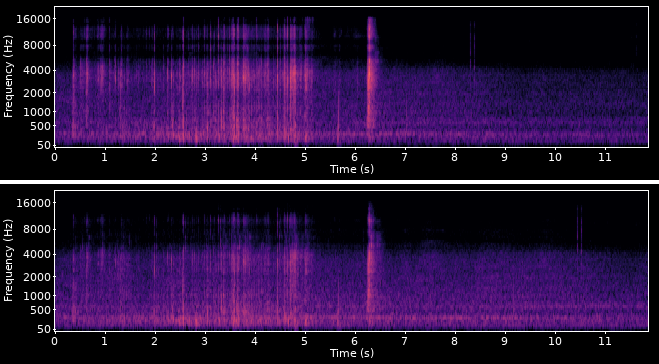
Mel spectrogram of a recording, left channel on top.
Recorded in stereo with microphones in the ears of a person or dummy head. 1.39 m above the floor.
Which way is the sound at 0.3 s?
30° left (ahead or behind).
